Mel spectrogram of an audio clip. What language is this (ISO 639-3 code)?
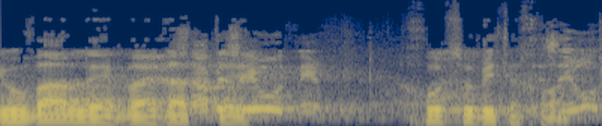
heb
